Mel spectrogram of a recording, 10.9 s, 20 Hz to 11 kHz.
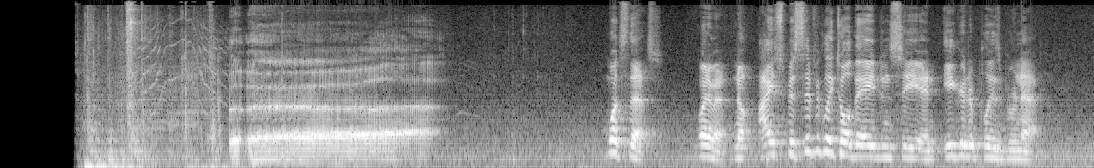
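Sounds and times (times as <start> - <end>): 
house sliding door rolling open: 0.8 - 2.4
speech: 2.3 - 3.3, 6.1 - 10.5.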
